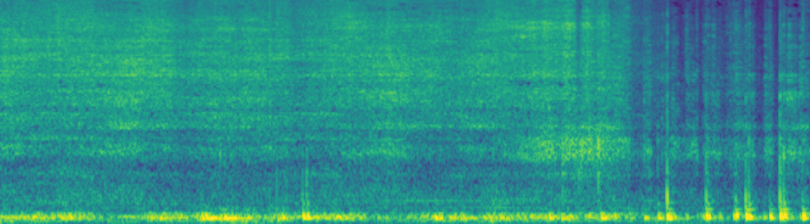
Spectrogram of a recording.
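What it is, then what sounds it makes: Styrofoam mannequin head. A light, head-sized white polystyrene foam mannequin head, held in both hands, is scratched with long pink acrylic nails, making a steady dry, hissy scrape over a low rumble for about six seconds. The nails then tap the foam about five times, giving short, dull, quickly fading knocks.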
